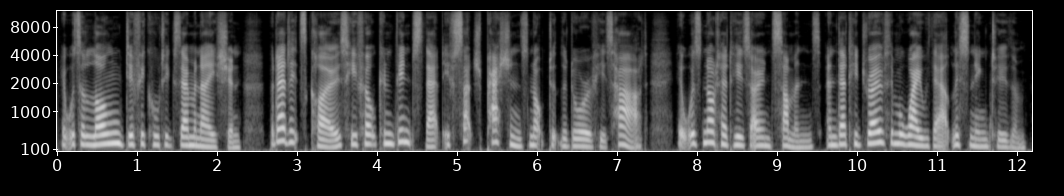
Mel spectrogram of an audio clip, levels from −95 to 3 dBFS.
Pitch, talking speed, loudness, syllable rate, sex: 200 Hz, 200 wpm, -20 LUFS, 5.1 syllables/s, female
